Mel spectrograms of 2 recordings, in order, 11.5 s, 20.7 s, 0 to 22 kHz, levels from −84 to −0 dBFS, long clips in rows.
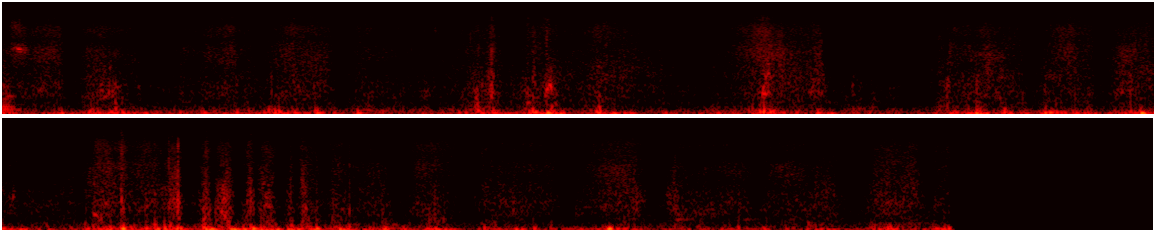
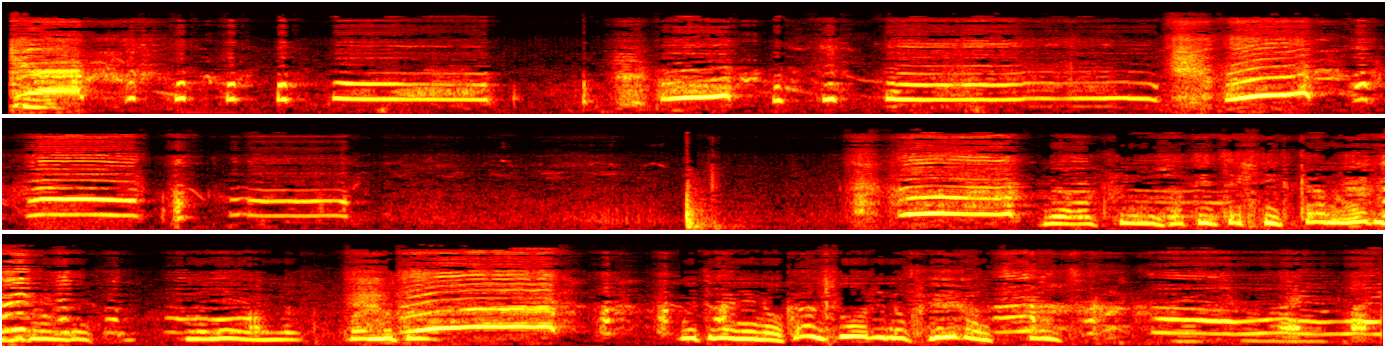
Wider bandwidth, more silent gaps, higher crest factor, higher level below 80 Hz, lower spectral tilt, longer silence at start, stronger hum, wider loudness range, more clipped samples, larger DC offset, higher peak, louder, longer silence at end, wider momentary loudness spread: first, 16 kHz vs 14.5 kHz; neither; first, 22 dB vs 16 dB; about the same, -58 dBFS vs -58 dBFS; about the same, -3.5 dB/octave vs -4 dB/octave; about the same, 0 s vs 0.05 s; neither; about the same, 4 LU vs 5 LU; neither; neither; second, -34 dBFS vs -2 dBFS; second, -60 LUFS vs -18 LUFS; first, 1 s vs 0 s; second, 9 LU vs 14 LU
